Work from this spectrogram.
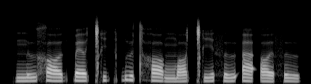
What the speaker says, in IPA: n ɯː˩˥ x ɒː˩˥ ə̯ k͡p ɛ˦ ə̯ ǀʰ i˦ k ɓ ɯː˦ t h ɒː˧˩ ŋ͡m ɒ˩˥ ǀʰ i˩˥ θ ɯː˩˥ ʔ a˧˩ ʔ ɒ˧˩ ə̯ θ ɯ˧˩

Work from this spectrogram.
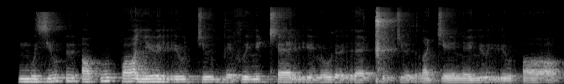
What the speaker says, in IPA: m u zʲ u ʔ ɨ ʔ ɑ p u p ɑ lʲ ø rʲ u c ɨ b e f ɨ lʲ ɨ cʰ ɛ rʲ ɨ l u ɾ ø r ɛ ǁ u c ɨ r ɑ c e l e lʲ u rʲ u ʔ ɑ

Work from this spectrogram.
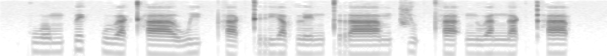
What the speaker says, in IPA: k w o˦˥ m p e˥˩ k̚ w u˨˩ a̯ kʰ aː˨˩ w i˦˥ ʔ pʰ a˨˩ k̚ t r i˧ a̯ p l e˦˥ n t r aː˦˥ m t͡ɕ u˥˩ ʔ tʰ a˦˥ ʔ n u˦˥ a̯ n a˦˥ k̚ tʰ a˥˩ p̚

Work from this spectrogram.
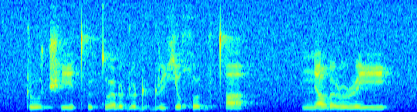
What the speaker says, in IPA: ʈ u t͡ʃʰ i t̪ʰ ʉ tʷ a ɽ o ɖ o ɖ ʉ ɖ ʉ ç i χʷ ɨ ɡ o t̪ʰ a | ɲ a ɽ ɐ ɭ u ɭ i

